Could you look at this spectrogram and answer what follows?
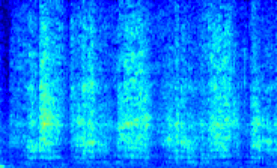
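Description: A spoon scrapes rhythmically through thick finger millet (nachni) batter in a pot over low heat, soft repeated sweeping strokes about twice a second, quiet and close with no talking.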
